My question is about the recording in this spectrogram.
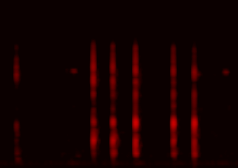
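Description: Stylus tip tapping on an iPad's glass screen while handwriting, about six faint sharp clicks, most of them in the second half.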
